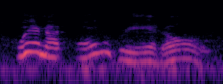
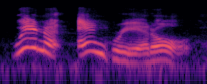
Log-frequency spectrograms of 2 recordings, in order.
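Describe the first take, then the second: First: It is said in a calm, softer tone. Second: It is said in an angry, heated tone.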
